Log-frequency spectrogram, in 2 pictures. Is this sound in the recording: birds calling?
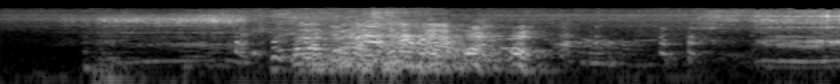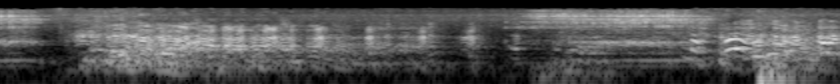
no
